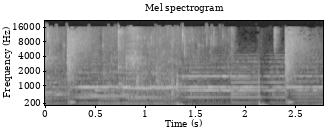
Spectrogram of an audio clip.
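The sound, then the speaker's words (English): Blood dripping as it drains from a woman's arms, a few slow, separate drops landing over a steady, sustained tonal drone. “I can't bear to watch any more blood draining from her arms.”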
